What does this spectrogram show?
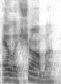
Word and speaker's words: Elishama: took it out of elishama or elash Elish the scribes chamber I've heard pronounced elishama and jeudi read it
